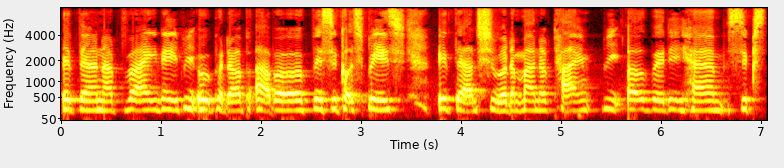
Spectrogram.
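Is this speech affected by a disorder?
Yes: deafness; deaf since childhood.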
